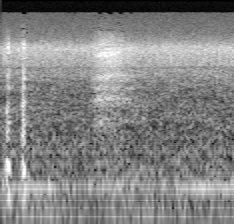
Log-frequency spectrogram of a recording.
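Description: A short vocal sound just after the start, then a steady low hum under faint outdoor background noise.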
